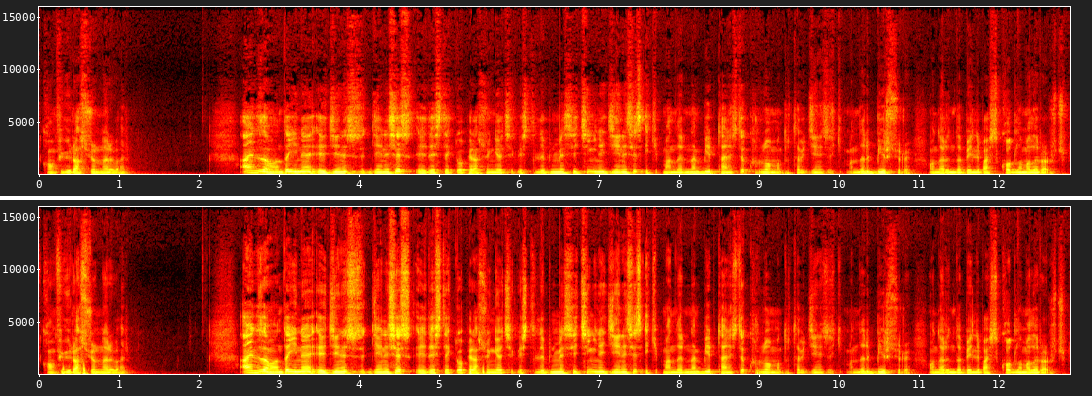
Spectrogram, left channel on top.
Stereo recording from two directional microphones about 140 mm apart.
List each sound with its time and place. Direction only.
0.1 s a man's voice: 30° right (ahead or behind)
2.2 s a man's voice: 35° right (ahead or behind); by 10.8 s 10° right (ahead or behind)
11.1 s speech: 25° right (ahead or behind)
